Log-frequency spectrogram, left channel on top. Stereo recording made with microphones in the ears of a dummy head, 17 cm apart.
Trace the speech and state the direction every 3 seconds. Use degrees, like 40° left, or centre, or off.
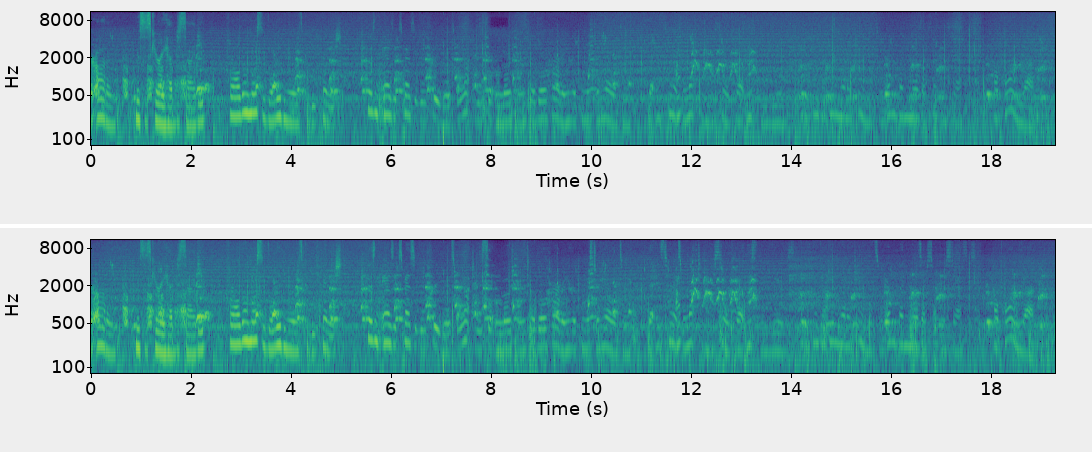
20° left, 50° right, 70° right, 80° right, 80° right, 80° right, 80° right.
